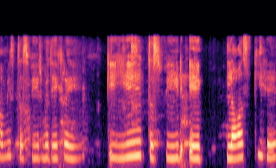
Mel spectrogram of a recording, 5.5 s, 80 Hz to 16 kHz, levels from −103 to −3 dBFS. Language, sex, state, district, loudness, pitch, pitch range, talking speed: Hindi, female, Uttar Pradesh, Jyotiba Phule Nagar, -18 LUFS, 255 Hz, 245-270 Hz, 150 wpm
